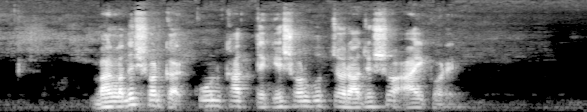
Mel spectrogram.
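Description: A man explains calmly, close to a microphone.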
